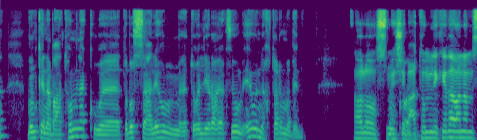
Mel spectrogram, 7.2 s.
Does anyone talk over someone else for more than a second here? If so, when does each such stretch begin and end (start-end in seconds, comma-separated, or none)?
none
